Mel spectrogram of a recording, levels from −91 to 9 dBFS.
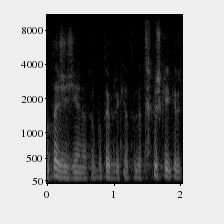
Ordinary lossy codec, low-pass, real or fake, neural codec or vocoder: AAC, 64 kbps; 9.9 kHz; real; none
